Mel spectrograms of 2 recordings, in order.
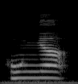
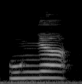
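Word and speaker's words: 本屋: 자, 서점이라고 하는 단어는요, 홍야라고 있습니다. 따라할게요. 홍야, 홍야. 네, 니은과 이응의 그 중간 발음으로 꼭 해주시면 되고요.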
